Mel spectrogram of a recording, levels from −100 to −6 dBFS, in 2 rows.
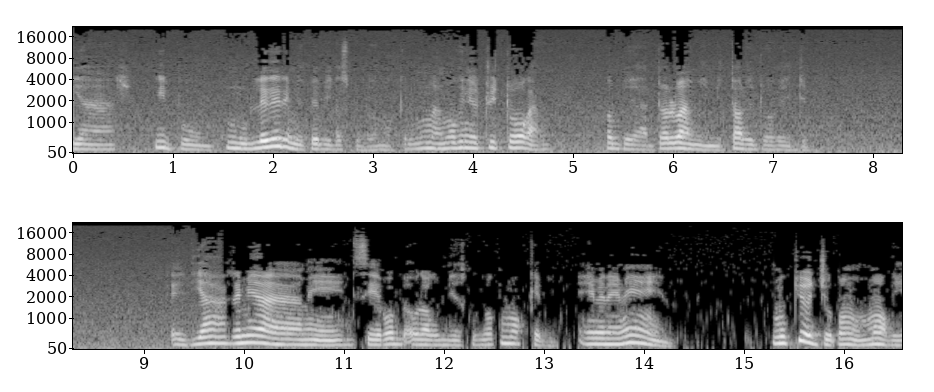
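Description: From 9.78 s to the end, overdone noise removal kicks in: bands near the noise estimate get gated off, so the background drops and breaks up into twinkling specks.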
